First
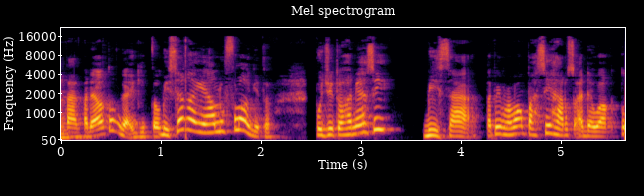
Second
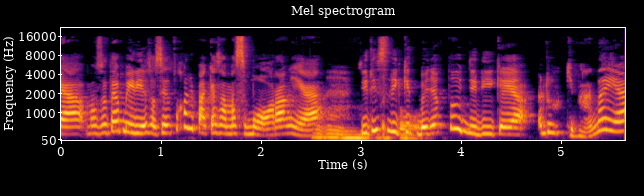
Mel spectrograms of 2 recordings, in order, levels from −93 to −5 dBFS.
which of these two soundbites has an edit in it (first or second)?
first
